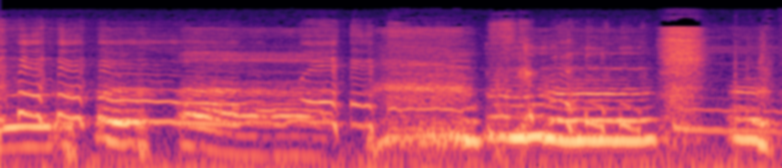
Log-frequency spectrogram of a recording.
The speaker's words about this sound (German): Ach, ihr zwei, hört auf zu weinen.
